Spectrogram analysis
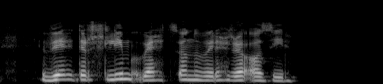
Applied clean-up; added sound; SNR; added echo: none; none; none; none.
